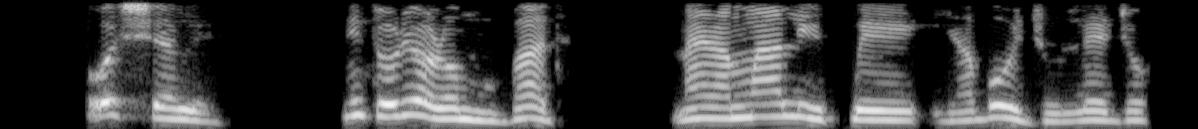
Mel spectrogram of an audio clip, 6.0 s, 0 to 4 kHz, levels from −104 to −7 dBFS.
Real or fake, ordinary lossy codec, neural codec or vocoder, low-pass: real; none; none; 3.6 kHz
